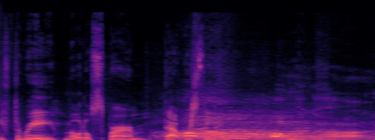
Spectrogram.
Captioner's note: audience exclaim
